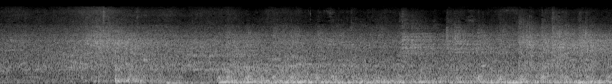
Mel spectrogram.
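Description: Indoor ice rink during a hockey game: a steady low rumble that grows louder about two seconds in, with bursts of hiss from skates scraping the ice.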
